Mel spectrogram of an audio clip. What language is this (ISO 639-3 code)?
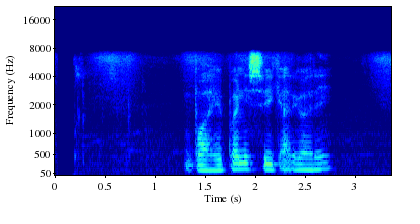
nep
